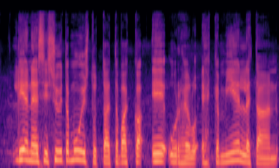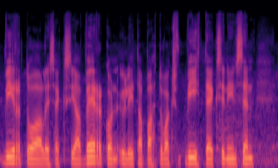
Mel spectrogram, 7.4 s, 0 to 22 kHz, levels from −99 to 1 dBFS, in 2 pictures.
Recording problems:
chatter from many people; faint; throughout; 30 dB below the speech

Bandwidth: 15.5 kHz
